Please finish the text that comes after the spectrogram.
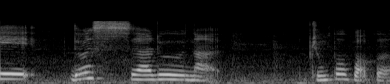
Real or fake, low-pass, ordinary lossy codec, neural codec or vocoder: real; none; none; none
